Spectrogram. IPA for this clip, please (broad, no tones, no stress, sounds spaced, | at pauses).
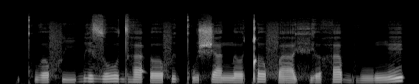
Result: kʷʰ ʌ f i ɓ ɪ z o dʱ a ʔ ʌ f ɪ kʷʼ ə ʃ a n ʌ ǃ ʌ f a fʲ ʌ h a bʱ u ŋ ẽ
